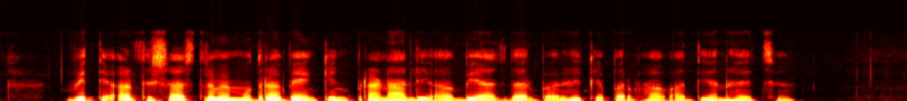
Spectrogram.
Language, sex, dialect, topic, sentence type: Maithili, female, Eastern / Thethi, banking, statement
